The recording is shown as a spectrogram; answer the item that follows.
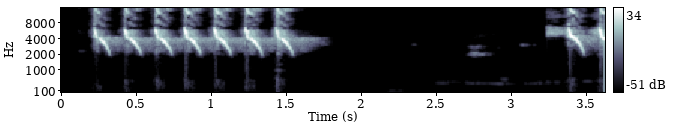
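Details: Ciblek kristal, the bar-winged prinia, as a training song: a fast string of seven high, sharply falling notes, then silence and the start of another series.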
